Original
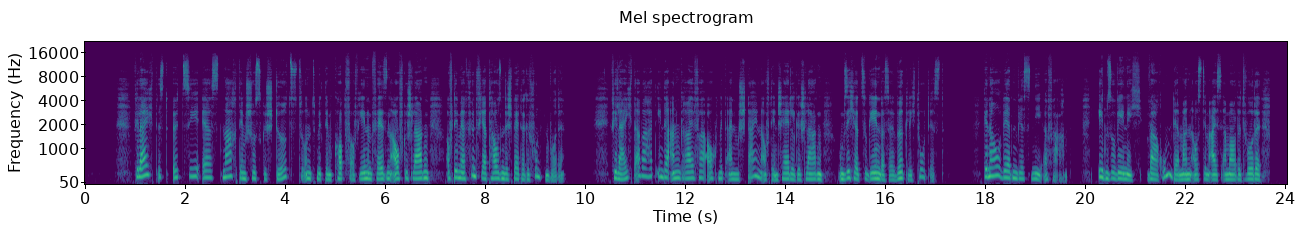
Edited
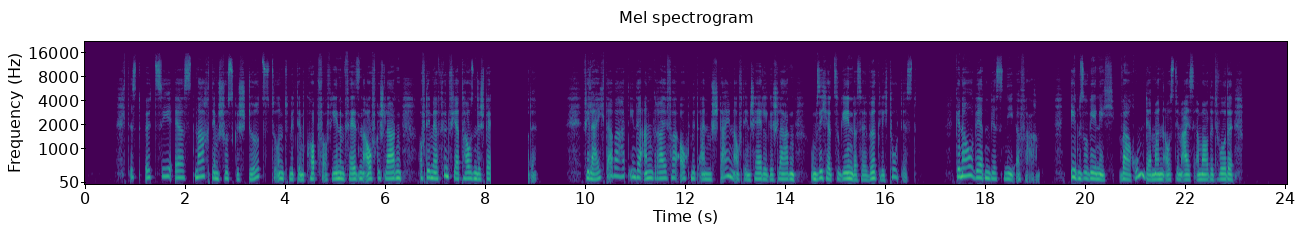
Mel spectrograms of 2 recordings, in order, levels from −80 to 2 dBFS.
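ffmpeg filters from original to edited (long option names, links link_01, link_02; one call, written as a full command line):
ffmpeg -i in.wav -filter_complex "[0:a]asplit=4[link_01][link_02][link_03][link_04];[link_01]atrim=end=0.752[link_05];[link_02]atrim=start=1.298:end=8.66,asetpts=PTS-STARTPTS,afade=type=out:start_time=7.358:duration=0.004:curve=hsin[link_06];[link_03]atrim=start=8.66:end=9.41,asetpts=PTS-STARTPTS,volume=0[link_07];[link_04]atrim=start=9.41,asetpts=PTS-STARTPTS,afade=type=in:duration=0.004:curve=hsin[link_08];[link_06][link_07][link_08]concat=n=3:v=0:a=1[link_09];[link_05][link_09]acrossfade=duration=0.004:curve1=hsin:curve2=hsin" out.wav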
